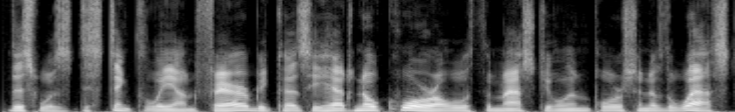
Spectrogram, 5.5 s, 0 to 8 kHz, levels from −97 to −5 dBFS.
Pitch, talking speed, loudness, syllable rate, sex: 120 Hz, 175 wpm, -19 LUFS, 4.8 syllables/s, male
